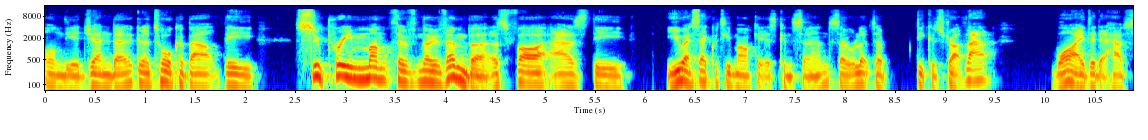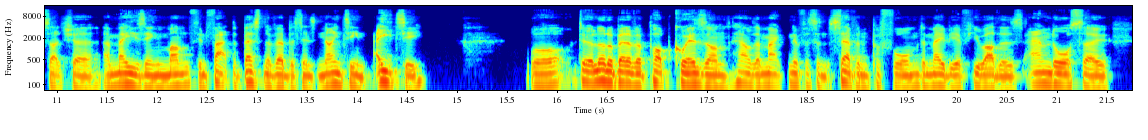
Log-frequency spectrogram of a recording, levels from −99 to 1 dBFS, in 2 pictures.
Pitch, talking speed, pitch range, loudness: 100 Hz, 180 wpm, 95-115 Hz, -24 LUFS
